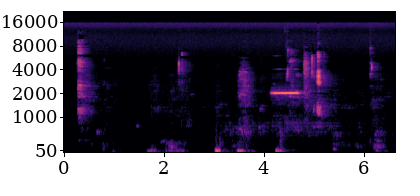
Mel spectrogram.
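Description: A metal spoon clicking and scraping against a ceramic bowl during eating, with a few low knocks, the sharpest about halfway through. A brief steady high tone, like a whistle, sounds for about half a second just past the middle.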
